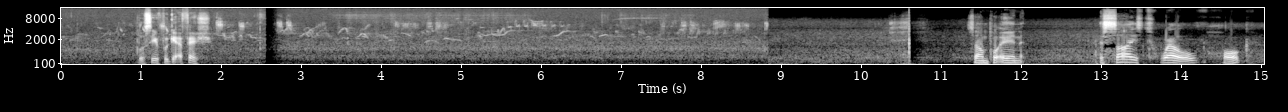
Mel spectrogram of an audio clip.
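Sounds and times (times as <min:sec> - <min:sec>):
small birds chirping: 0:00.0 - 0:08.9
steady hiss: 0:00.9 - 0:08.9.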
